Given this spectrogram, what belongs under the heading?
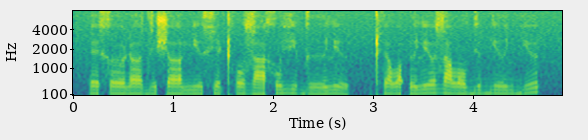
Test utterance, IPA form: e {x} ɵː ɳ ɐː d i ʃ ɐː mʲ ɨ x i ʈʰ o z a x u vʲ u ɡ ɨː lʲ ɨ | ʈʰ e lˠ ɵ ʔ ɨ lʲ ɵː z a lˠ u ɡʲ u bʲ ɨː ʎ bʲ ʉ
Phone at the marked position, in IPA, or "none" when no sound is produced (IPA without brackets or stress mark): x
